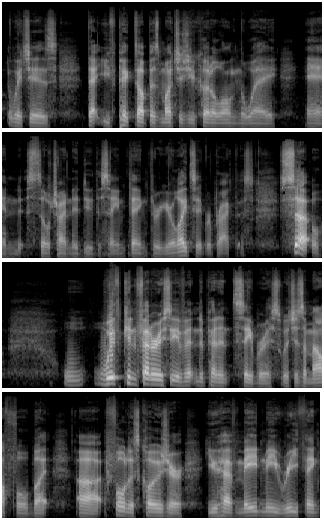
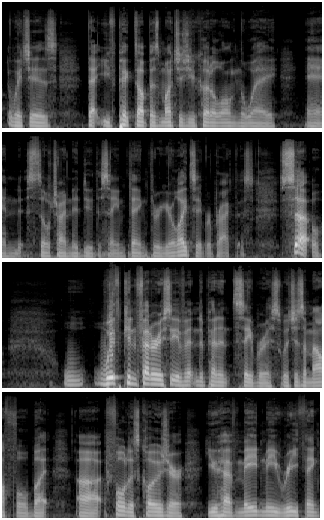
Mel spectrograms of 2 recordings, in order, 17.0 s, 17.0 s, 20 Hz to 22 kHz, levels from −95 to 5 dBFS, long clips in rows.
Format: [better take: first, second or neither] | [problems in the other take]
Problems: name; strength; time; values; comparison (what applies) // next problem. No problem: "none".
second | thin; very; fading below 500 Hz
